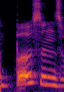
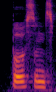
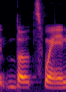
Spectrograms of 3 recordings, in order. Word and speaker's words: boatswain: For those of you who, like me, had read the term long before you ever heard it pronounced, it is pronounced bosun even when it's spelled boatswain.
